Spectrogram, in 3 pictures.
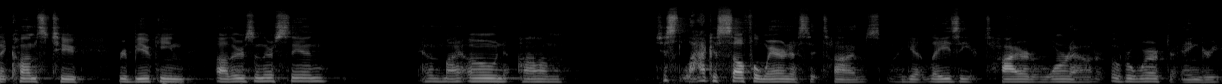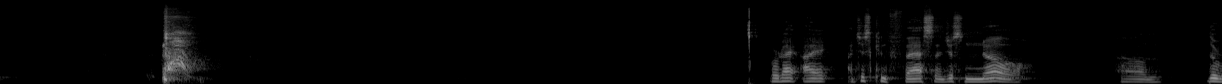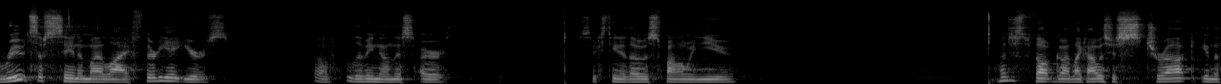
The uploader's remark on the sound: on June 5th, 2016 at The Well an Acts 29 and Converge Heartland Church in Hastings, NE.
